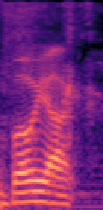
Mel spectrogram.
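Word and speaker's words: Bojak: It's Bojack, but you don't pronounce it. Oh, Boyak.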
